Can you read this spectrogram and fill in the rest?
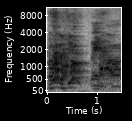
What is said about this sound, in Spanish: Hay una disculpa por los perros porque no tenemos producción que los calle, así que. Este, pues, disculpen. Cállalos, producción.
